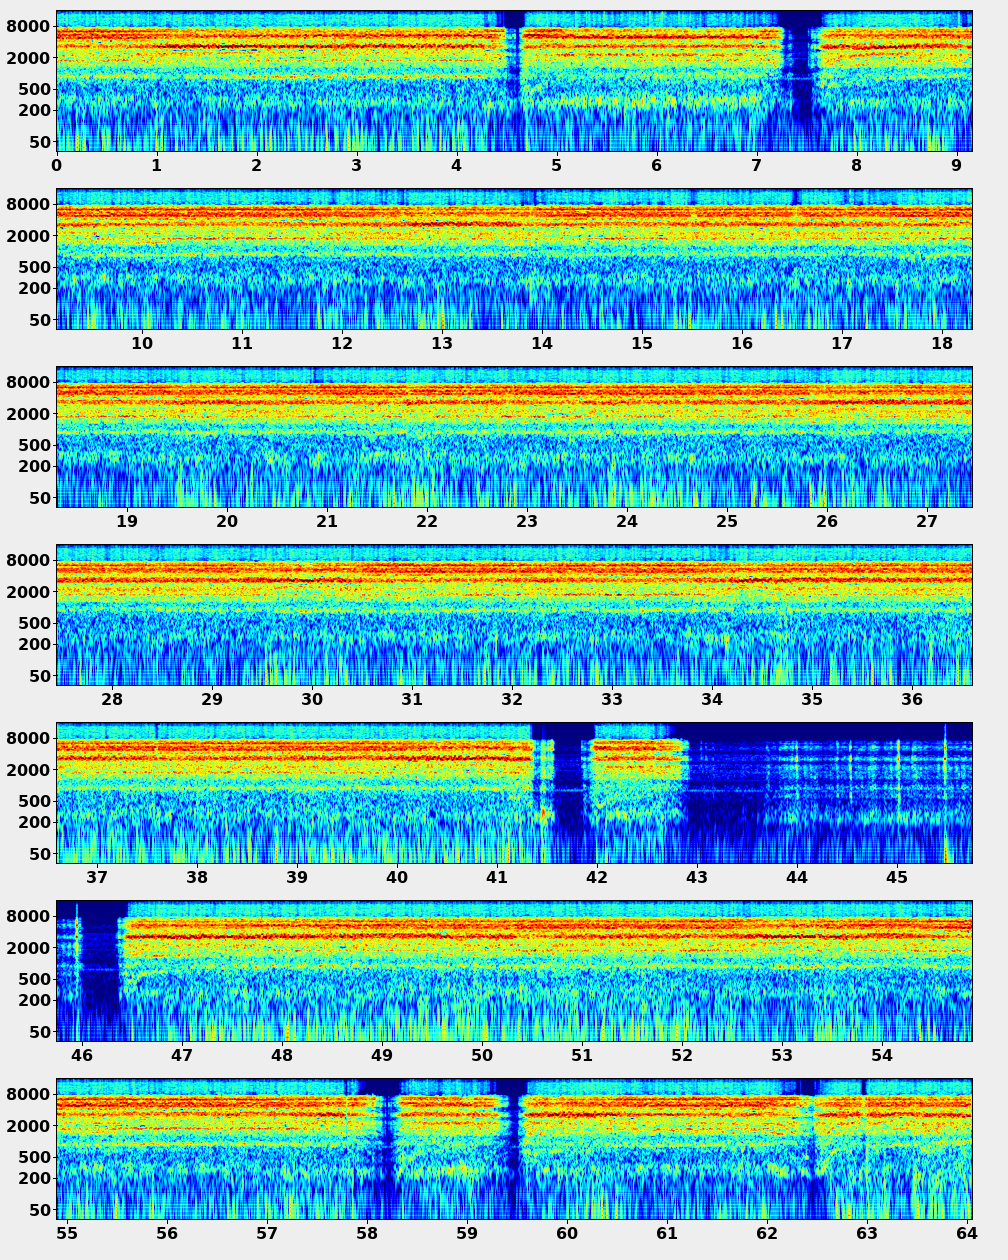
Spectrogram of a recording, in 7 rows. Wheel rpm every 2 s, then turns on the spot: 220, 210, 160, 150, 200, 230, 230, 230, 230, 230, 230, 230, 230, 230, 230, 220, 230, 230, 230, 230, 170, 50, 20, 120, 230, 230, 230, 220, 220, 100, 190, 160.
44-46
